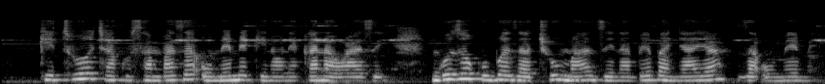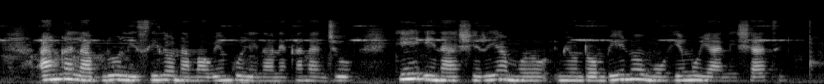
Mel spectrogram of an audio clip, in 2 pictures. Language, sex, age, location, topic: Swahili, female, 18-24, Nairobi, government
